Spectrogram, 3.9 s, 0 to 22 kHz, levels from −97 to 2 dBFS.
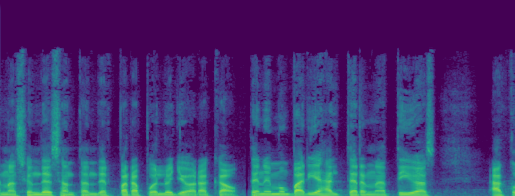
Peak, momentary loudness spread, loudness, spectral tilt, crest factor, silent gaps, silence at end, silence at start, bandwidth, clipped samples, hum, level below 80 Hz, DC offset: -2 dBFS; 5 LU; -20 LUFS; -6 dB/octave; 18 dB; none; 0 s; 0 s; 16.5 kHz; under 0.1%; none; -46 dBFS; under 0.1%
